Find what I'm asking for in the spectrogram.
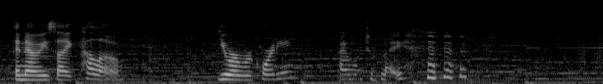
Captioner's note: laughs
